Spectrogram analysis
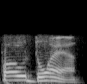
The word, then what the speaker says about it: Baudouin: How did I do with the pronunciation? Okay, Baudouin. Baudouin. It's Baudouin.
